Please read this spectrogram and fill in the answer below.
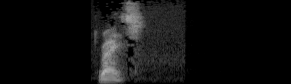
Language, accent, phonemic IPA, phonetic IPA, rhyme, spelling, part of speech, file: English, General American, /θɹaɪs/, [θɾ̪̊äɪs], -aɪs, thrice, adverb, En-us-thrice.flac
- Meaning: Three times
